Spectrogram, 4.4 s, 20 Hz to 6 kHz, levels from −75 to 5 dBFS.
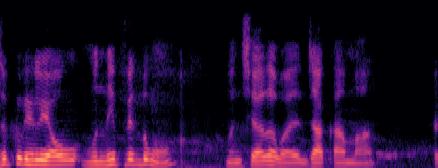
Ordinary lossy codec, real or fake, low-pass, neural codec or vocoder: AAC, 48 kbps; fake; 5.4 kHz; codec, 24 kHz, 1.2 kbps, DualCodec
